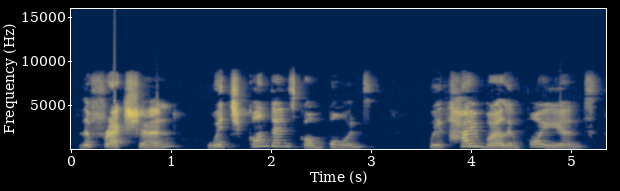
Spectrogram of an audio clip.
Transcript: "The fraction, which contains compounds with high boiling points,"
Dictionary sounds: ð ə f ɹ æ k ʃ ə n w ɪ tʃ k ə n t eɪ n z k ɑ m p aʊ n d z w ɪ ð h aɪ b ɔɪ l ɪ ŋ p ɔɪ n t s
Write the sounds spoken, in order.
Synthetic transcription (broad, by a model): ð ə f ɹ æ k ʃ ə n w ɪ tʃ k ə n t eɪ n s k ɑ m p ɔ n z w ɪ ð h aɪ b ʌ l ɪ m p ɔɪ n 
